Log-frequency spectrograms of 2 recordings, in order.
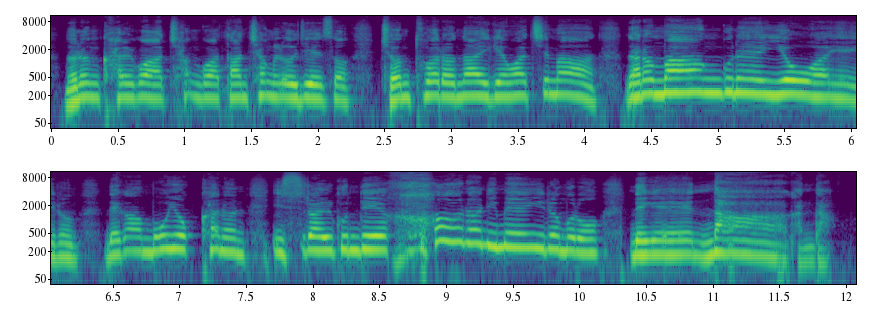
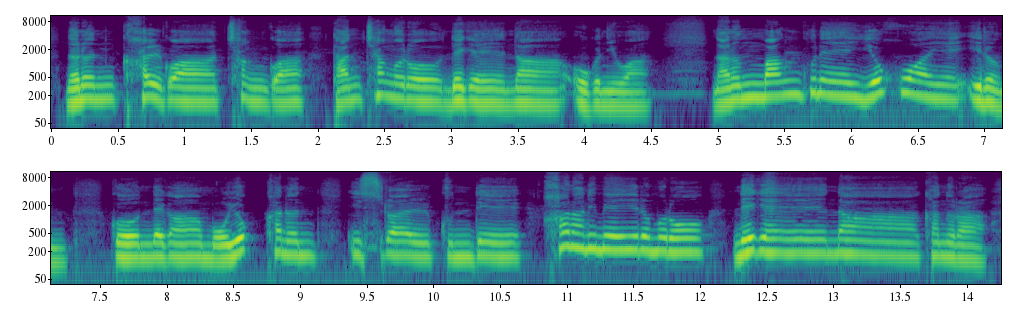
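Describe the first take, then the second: First: Bold declaration. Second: Scripture reading. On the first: Acted. David facing Goliath, bold defiant declaration. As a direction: declare it fearlessly to the giant. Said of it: "다윗이 담대하게 선언합니다". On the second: Shown as a demonstration. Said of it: "사십오 절의 말씀입니다".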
